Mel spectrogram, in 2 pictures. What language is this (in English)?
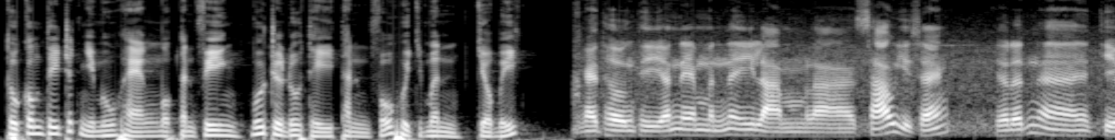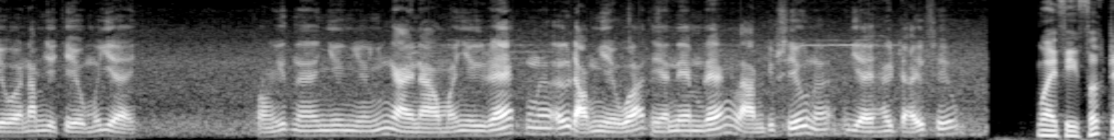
Vietnamese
